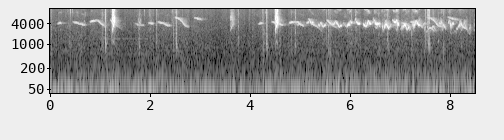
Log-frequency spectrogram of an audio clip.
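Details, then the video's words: Fighting ultramarine grosbeak at a campeada gives a few short separated whistles broken by loud clicks, then launches into a long, rapid, tumbling warble of looping notes that runs to the end. "Azulão na Campeada brigando"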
